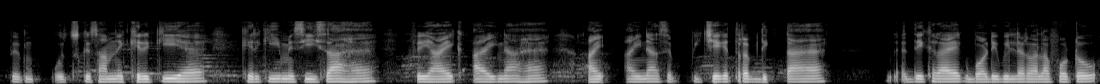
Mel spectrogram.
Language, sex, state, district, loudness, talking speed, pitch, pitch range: Hindi, male, Bihar, Araria, -19 LUFS, 170 wpm, 130 Hz, 125-135 Hz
